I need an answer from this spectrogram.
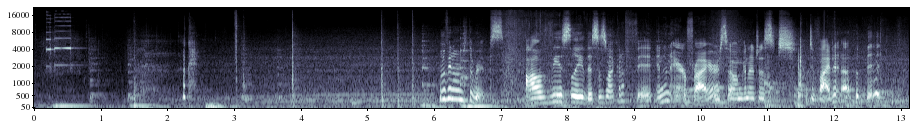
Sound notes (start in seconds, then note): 0.0 airfryer beeps; 5.2 tapping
